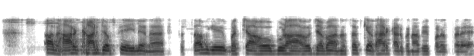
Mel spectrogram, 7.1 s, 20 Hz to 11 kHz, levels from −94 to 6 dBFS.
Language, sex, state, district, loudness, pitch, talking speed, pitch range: Magahi, male, Bihar, Lakhisarai, -19 LUFS, 130 Hz, 170 wpm, 120-135 Hz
